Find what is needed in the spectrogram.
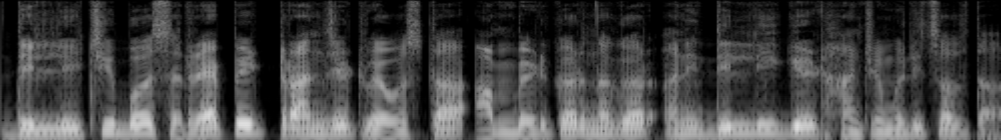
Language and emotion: Goan Konkani, neutral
